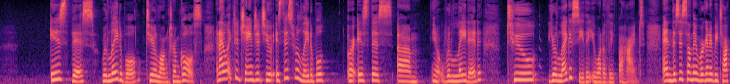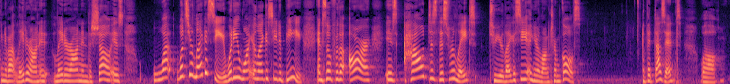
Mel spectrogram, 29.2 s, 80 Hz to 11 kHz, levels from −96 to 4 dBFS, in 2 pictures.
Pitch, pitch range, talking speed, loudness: 235 Hz, 205-265 Hz, 175 wpm, -19 LUFS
